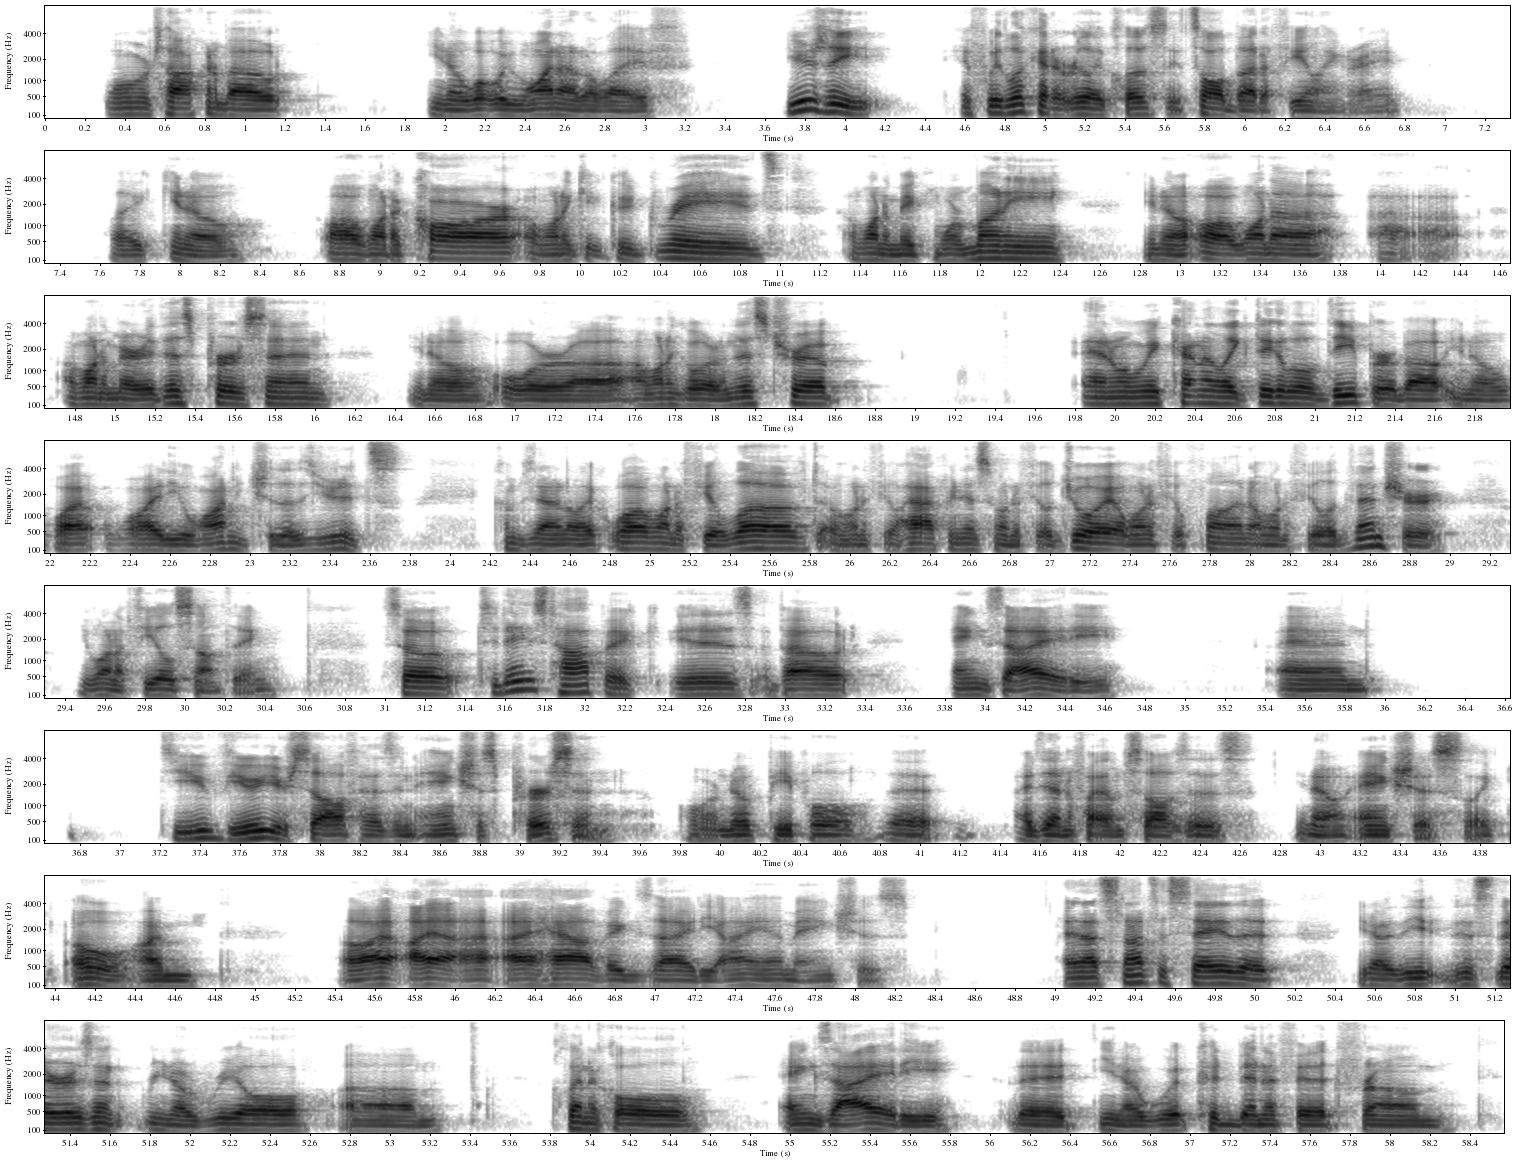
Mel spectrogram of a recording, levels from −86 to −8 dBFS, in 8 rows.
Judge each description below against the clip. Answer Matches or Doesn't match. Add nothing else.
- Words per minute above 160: Matches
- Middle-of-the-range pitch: Doesn't match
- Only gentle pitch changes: Doesn't match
